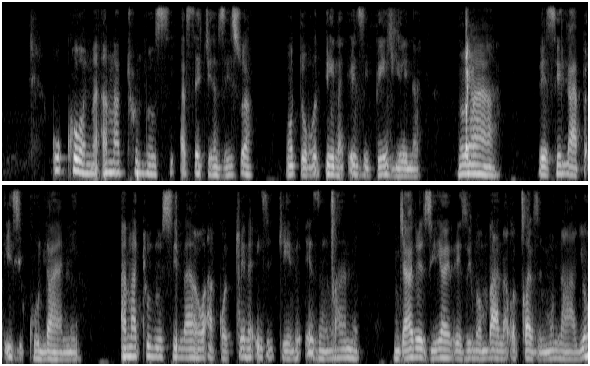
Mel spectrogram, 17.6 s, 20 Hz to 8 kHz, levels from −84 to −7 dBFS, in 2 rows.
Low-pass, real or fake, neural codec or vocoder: 7.2 kHz; fake; codec, 24 kHz, 1.5 kbps, HILCodec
